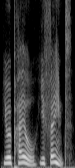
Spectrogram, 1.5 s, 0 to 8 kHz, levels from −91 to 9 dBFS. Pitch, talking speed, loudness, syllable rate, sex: 245 Hz, 200 wpm, -16 LUFS, 4.4 syllables/s, female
